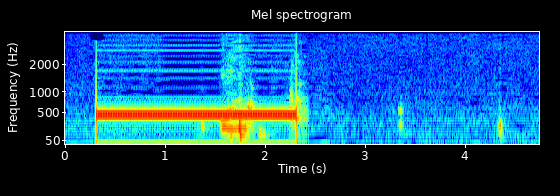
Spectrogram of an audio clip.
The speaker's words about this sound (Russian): Как прогресс, звонит? Ну, вон, видишь, работает, как вон, звонок идет. Вот, вот он, видишь, вон, видишь?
